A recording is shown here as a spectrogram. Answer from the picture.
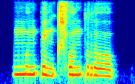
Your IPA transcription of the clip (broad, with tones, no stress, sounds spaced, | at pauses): m u˦˥ n p e˩˦ n t͡ɕʰ o˦˥ n p r oː˨˩ p̚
